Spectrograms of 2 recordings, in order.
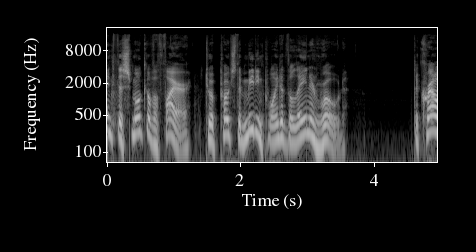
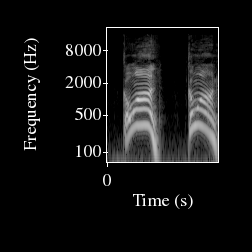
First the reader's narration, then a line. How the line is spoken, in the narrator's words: cried the voices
